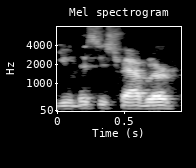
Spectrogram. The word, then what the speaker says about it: Ulysses Traveler: I know I was getting on his nerves because I was calling him Ulysses Traveler earlier, but Ulysses Traveler, that's his real name. That's how you pronounce it. Ulysses Traveler, his channel.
